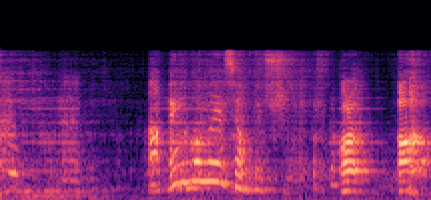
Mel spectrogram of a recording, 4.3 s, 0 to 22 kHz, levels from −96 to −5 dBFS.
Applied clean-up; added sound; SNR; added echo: neural separator model SepFormer DNS4.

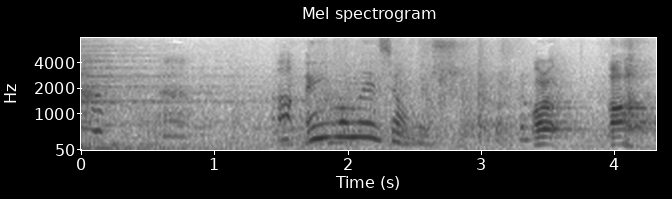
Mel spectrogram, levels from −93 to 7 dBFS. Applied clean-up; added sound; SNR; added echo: none; none; none; none.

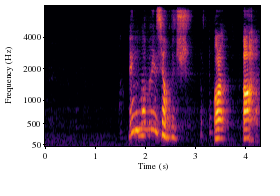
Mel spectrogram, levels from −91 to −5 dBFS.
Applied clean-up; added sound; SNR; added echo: neural mask model DeepFilterNet 3.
